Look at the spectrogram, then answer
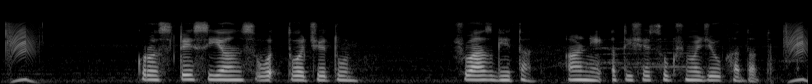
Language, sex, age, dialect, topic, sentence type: Marathi, female, 31-35, Standard Marathi, agriculture, statement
